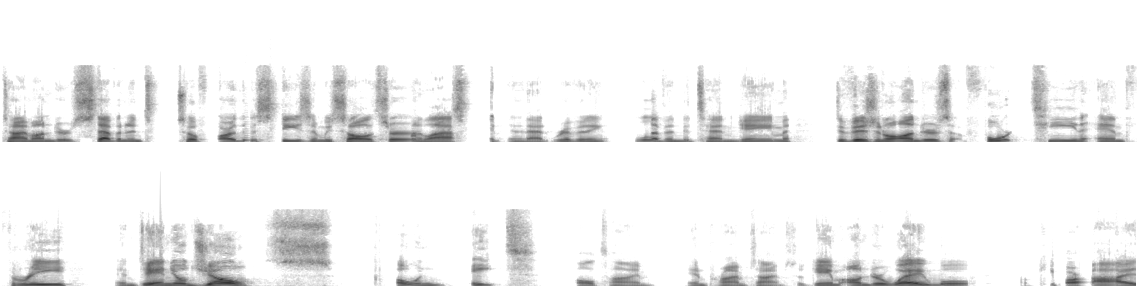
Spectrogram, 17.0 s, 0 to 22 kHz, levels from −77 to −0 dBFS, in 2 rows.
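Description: Speech heard through an Opus call path with a 12 kHz audio band, cut up twice by repeated packet loss with its robotic sound. From 0.67 to 5.79 s there are 11 short holes, the longest about 107 ms. Around 620 ms goes missing, and about 12% of the stretch is patched by stretching the last sound. After "game underway", from 15.51 to 16.88 s, 10 holes up to about 121 ms long mean 46% of that span is patched. What marks this as repeated loss rather than one outage is the rapid alternation of real audio and brief continuations. Inside the first stretch, three longer holes at 1.10–1.35, 3.45–3.69 and 4.53–4.78 s sound different. Each starts with a buzzy continuation that fades, then goes fully quiet for 0.11, 0.11 and 0.17 s. Audio returns with about 0.22 s simply gone, a pattern that points to a likely long network dropout.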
